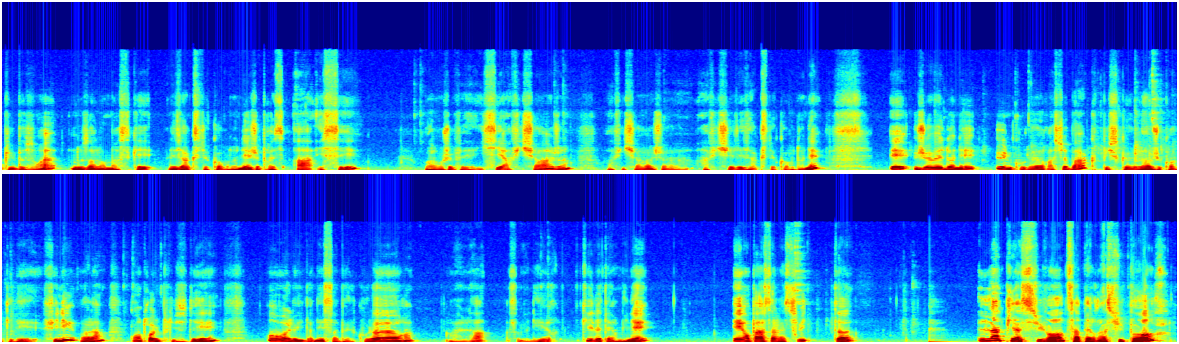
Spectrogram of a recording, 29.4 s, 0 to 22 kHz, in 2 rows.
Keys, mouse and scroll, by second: 3.6-3.9 typing, 4.9 right click, 7.0 click, 9.8 click, 11.6 click, 13.5-16.0 drag, 16.4 ctrl+d, 16.5 typing, 18.0 click, 19.6 click, 20.6 click, 21.5 click, 22.1-23.4 drag, 23.5 right click, 24.6-25.8 right drag, 25.2 click.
